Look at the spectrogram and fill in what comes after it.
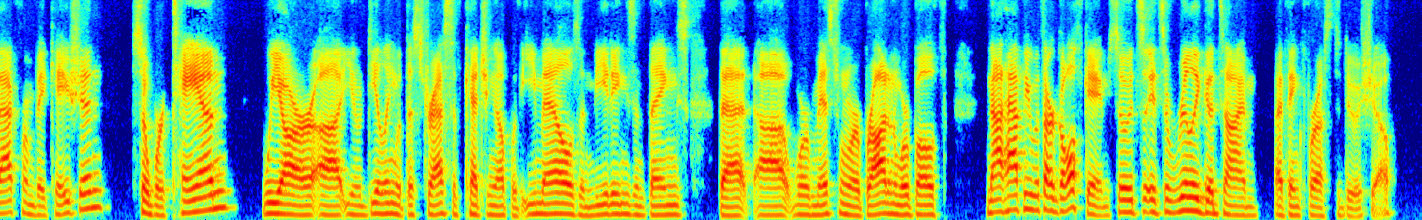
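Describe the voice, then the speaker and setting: With an American accent and an unremarkable speaking voice, a man talks at a moderate pace, his pitch fairly high with ordinary variation, against a quiet background. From Kansas. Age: 30s. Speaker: fantasy football podcaster. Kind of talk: casual chat.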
